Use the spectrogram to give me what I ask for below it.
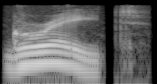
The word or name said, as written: grate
